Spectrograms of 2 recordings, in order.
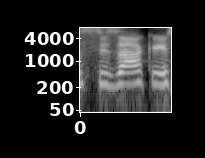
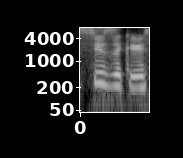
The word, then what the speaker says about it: Suzaku: well there's the uh there's the americanized version which is the suzaku seven and then there's the japanese version which is suzuku seven these are these are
